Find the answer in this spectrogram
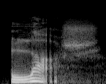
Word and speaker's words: lâche: Same thing here, when you get this circumflex, lâche. Okay, so this a is actually lower or deeper than the previous we had, okay?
